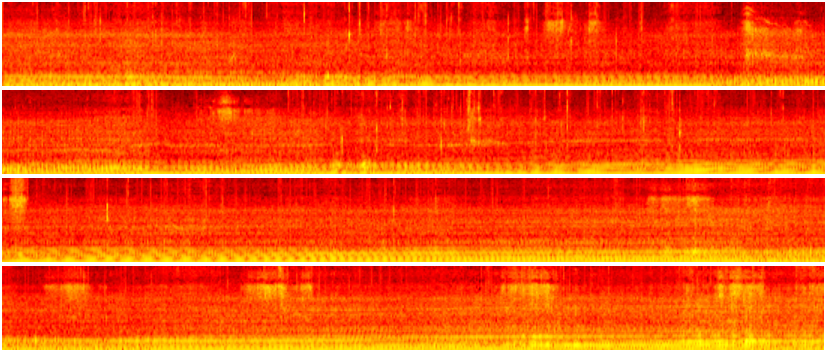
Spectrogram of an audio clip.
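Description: Sport motorcycle engine heard from the rider's seat while riding in traffic. The engine note drops as the bike slows during the first ten seconds, then climbs steadily as it picks up speed again, with a brief dip near the end. Wind noise on the microphone runs underneath.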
